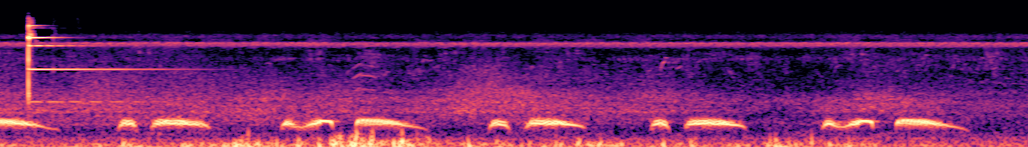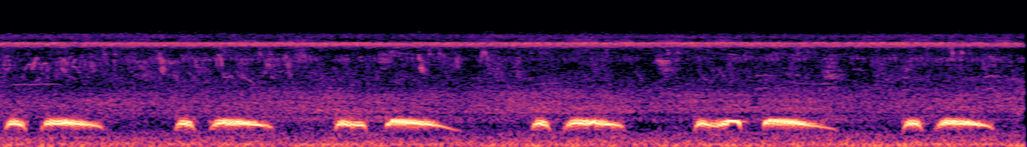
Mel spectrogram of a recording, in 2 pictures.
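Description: A spotted dove repeats soft, mellow cooing notes, often paired, about once a second. Low rumbling noise is heard in the first few seconds.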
